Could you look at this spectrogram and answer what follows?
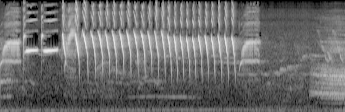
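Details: Russian singing canary giving two short whistles, then a long even trill of rising notes, about seven per second, ending in a slurred note; faint low rustling follows. Song meant to attract other canaries.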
